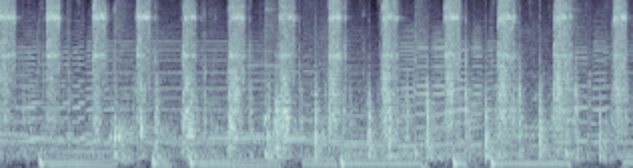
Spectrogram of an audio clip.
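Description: Ratchet wrench with a socket clicking as it is swung back and forth to turn a bolt set in concrete, the pawl clattering on each return stroke, about twice a second.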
